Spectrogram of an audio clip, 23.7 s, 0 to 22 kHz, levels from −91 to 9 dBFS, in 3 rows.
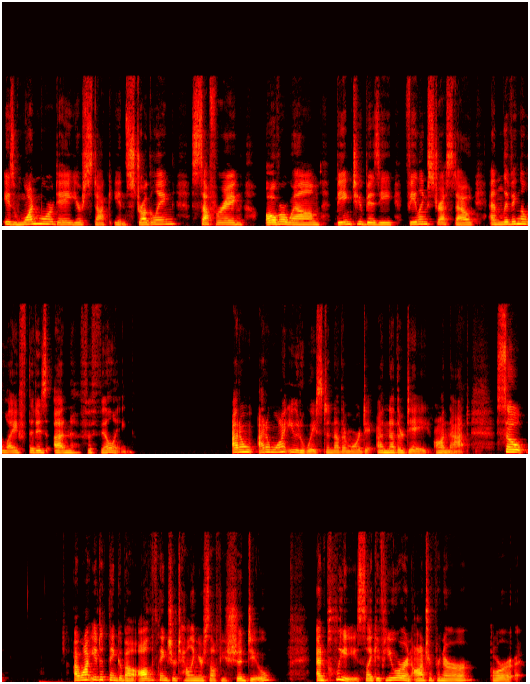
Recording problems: none

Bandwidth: 14.5 kHz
